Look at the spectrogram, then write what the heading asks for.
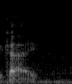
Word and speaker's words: chi: X says it's chi. Okay, Kai. Okay. Also, sigma's not quite E. Because there is epsilon. It is an E. Yeah, it's Kai. Oh, pronounced as Kai.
